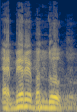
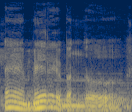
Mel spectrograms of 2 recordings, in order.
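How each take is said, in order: First: It is said plainly, without warmth. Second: It is said tenderly, with loving warmth. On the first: The speaker calls it wrong. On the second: The speaker calls it right.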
